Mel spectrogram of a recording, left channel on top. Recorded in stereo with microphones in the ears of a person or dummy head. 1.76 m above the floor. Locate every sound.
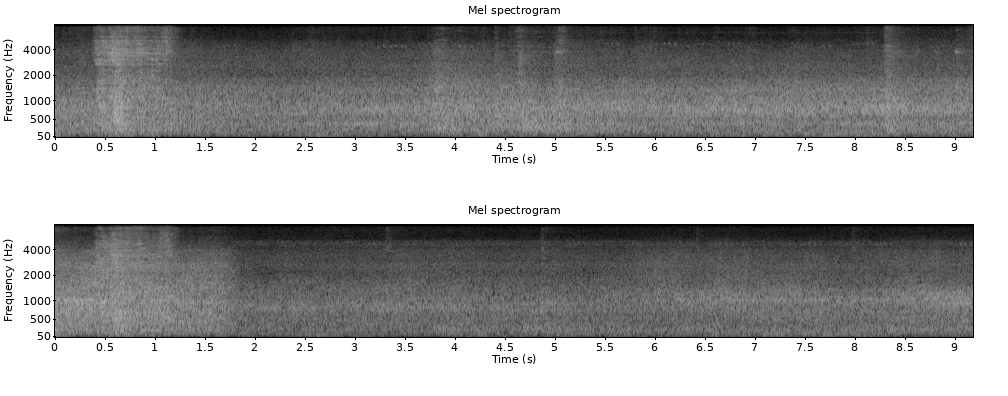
0.4 s tearing paper: 30° left (ahead or behind), 1.6 m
